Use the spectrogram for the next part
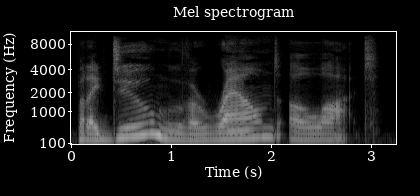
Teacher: The stressed syllables in that sentence are do, round, and lot.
